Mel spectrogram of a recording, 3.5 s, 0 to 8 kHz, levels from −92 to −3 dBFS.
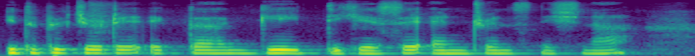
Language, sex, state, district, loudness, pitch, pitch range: Nagamese, female, Nagaland, Kohima, -19 LUFS, 170 Hz, 165-180 Hz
